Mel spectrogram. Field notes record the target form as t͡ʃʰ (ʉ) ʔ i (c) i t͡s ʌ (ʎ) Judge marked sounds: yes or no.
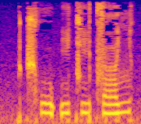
no, yes, yes

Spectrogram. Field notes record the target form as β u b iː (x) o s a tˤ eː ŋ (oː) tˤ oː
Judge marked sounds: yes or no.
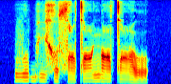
yes, no

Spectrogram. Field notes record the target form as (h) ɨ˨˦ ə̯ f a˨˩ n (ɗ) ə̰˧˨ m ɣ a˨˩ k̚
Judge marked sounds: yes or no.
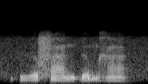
no, yes

